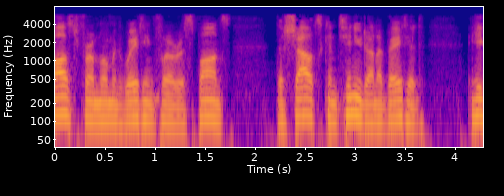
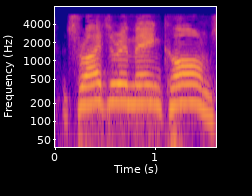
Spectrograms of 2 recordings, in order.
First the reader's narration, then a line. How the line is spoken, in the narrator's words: shouted Keeper Martin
